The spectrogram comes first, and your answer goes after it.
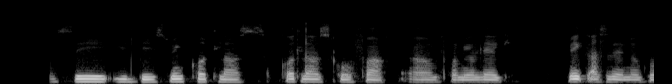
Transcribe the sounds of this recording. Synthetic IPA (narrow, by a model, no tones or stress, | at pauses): asejudeswĩŋkɔtlas | kɔtlasɡofa | ãmfɹɔ̃mjɔlɛɡ | mekasidɛ̃nɔɡo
